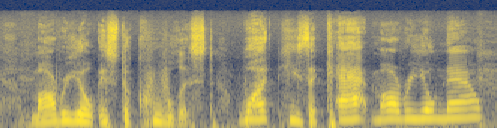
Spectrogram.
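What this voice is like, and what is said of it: Good imitation of another person's voice. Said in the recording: “He talks like that. ... It's a pretty good impression.”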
